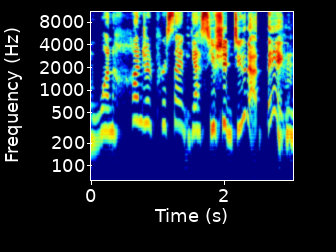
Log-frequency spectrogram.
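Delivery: high, drawn-out, emphatic yes; emphatic encouragement. Retold or imitated. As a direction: cheer her on with total conviction. Acting out emphatic encouragement to callers.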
